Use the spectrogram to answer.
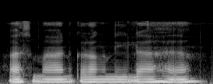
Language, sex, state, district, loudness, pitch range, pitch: Hindi, male, Bihar, Patna, -16 LUFS, 115-120 Hz, 115 Hz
